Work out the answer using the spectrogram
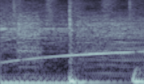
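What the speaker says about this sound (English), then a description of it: "I think I hear a siren in fact," A loud police siren wails close by, its pitch sweeping steadily upward, with two low thumps of bass underneath.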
